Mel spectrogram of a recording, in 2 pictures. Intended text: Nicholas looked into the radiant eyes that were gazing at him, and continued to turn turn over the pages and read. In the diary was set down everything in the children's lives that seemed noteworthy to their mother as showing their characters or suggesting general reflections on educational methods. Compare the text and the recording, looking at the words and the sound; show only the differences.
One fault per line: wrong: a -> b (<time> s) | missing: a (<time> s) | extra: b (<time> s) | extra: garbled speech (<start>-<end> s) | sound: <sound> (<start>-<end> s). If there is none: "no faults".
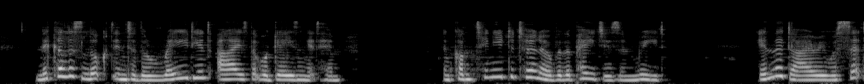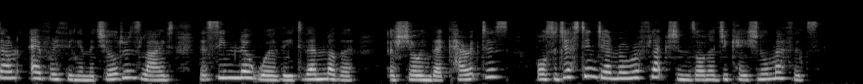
missing: turn (5.4 s)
